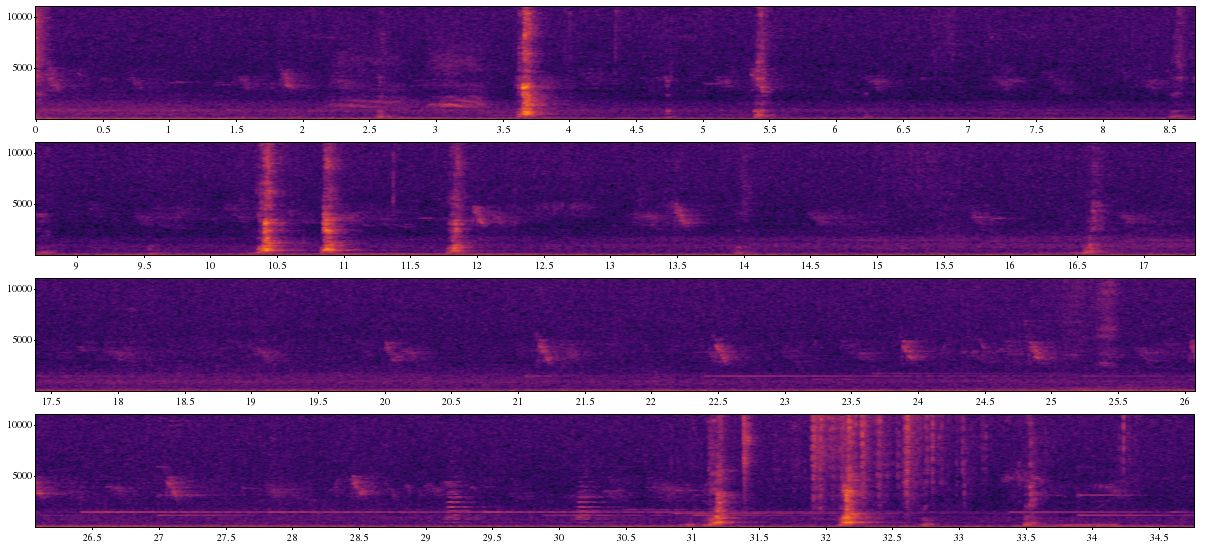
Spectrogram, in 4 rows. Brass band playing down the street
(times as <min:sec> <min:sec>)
0:29.1 0:31.4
